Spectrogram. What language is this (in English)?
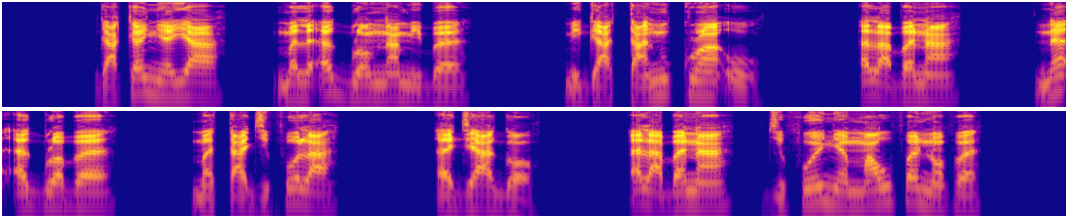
Ewe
